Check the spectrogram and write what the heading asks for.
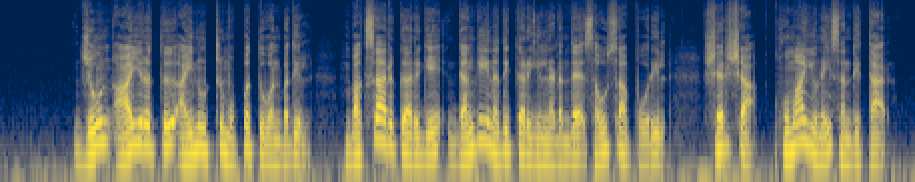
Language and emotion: Tamil, neutral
